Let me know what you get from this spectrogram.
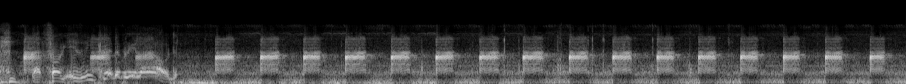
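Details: An Eastern olive toad in the African bush at sunset on a humid, threatening-rain October evening gives loud nasal croaks about twice a second after a brief human voice; first thought a guttural toad.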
